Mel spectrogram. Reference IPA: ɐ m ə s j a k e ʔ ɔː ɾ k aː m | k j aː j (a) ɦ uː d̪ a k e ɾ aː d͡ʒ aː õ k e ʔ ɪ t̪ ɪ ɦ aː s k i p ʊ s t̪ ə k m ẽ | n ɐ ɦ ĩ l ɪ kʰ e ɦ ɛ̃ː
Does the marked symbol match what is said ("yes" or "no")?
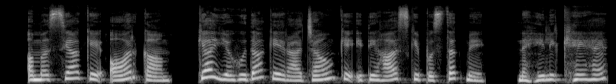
no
